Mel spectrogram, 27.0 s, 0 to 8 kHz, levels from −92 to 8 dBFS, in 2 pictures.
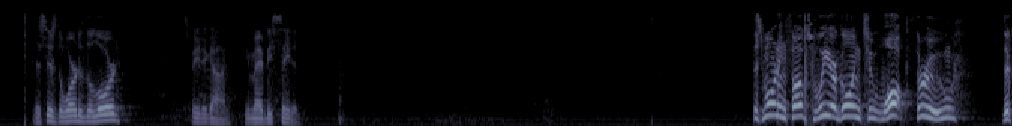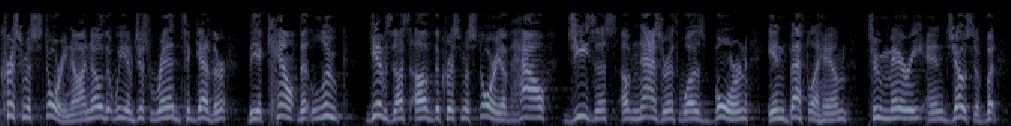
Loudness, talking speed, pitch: -39 LUFS, 130 wpm, 185 Hz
